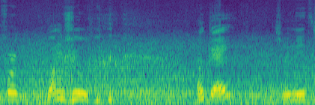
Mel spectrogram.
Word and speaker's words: Guangzhou: Bas says, Loco says it's pronounced Guangzhou.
